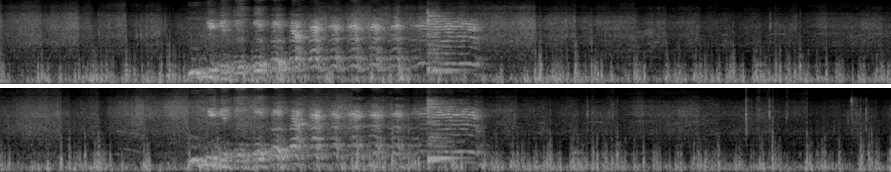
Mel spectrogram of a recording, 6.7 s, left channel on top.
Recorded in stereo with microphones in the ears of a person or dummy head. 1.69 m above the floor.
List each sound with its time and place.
1.4 s laughter: 10° right (ahead or behind), 1.4 m; by 3.7 s 40° left (ahead or behind), 1.7 m
3.2 s a cowbell: 20° left (ahead or behind), 1.3 m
